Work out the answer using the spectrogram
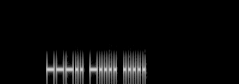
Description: Morse code, heard as a keyed tone, about 50 wpm, 700 Hz. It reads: 865
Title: Common Cut Numbers - 3-Digit 50wpm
